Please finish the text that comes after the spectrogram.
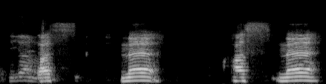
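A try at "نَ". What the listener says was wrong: ந ந என்ன நீட்டக்கூடாது. ந ஹஸ் ந ஹஸ் ந.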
